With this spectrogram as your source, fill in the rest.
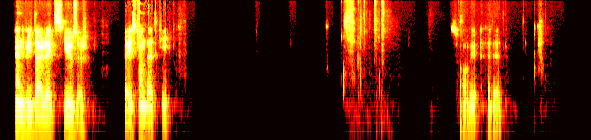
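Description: A young man speaks calmly in short bursts through an online call microphone.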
